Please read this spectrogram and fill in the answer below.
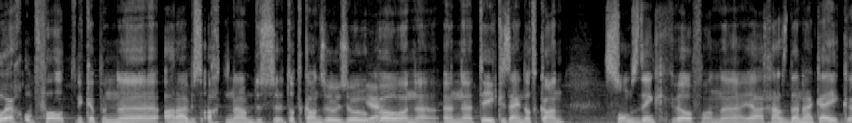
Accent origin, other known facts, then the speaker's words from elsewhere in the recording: Morocco; mijn afkomst, ik ben Marokkaans.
